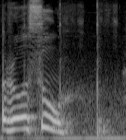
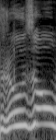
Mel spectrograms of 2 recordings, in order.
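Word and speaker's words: Rousseau: example Walter Walter okay or it is Rosu rouso basically I was pronouncing wrong to get your attention so it was rouso walter etc.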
